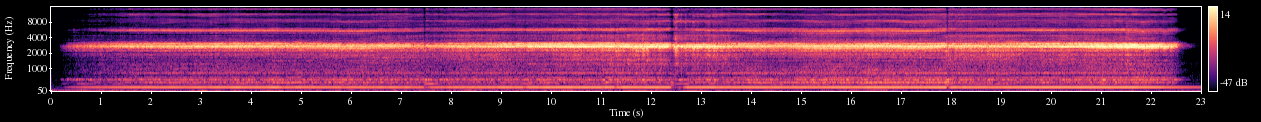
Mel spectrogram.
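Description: A single sustained violin note bowed on the D string holds steady for about twenty seconds, bright and close with a strong harmonic overtone, with a faint break midway and a slight swell before it stops abruptly.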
